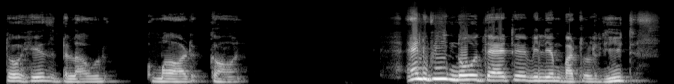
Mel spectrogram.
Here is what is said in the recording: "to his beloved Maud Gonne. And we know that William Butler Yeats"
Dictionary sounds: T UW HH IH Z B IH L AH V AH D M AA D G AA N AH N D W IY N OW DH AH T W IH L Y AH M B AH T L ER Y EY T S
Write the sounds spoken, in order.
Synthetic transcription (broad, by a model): T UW HH IH Z B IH L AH AH D M AA D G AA N AH N D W IY N OW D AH T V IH L Y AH M B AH T L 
